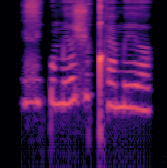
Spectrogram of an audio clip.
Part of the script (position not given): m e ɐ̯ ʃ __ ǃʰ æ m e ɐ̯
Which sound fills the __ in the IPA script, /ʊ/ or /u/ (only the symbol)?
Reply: ʊ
